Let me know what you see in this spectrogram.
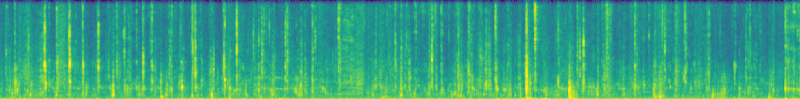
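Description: Close-miked mouth sounds of a man eating pork organs with his fingers: wet chewing and lip smacking, a quick run of small clicks several times a second, with one louder knock about eight seconds in.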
